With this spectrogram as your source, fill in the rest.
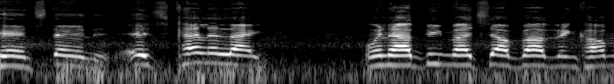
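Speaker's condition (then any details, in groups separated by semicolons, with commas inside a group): Cerebral palsy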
